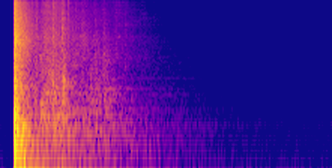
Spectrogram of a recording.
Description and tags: Windows being broken with various objects. Also includes scratching.
break, breaking-glass, indoor, window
